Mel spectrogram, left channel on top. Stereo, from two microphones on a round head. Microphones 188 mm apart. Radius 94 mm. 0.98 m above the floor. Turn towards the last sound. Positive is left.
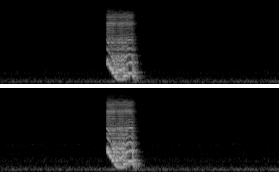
turn(degrees=5)  # may be behind; listen again after turning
